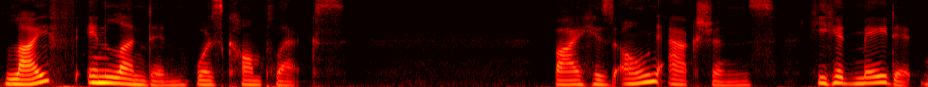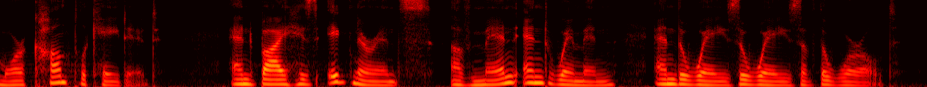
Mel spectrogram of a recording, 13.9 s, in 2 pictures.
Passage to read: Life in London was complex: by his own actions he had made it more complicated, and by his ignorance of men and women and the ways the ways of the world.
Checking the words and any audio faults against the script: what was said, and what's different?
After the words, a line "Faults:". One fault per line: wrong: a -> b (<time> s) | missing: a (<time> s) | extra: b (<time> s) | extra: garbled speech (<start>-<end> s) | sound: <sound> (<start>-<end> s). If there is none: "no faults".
Life in London was complex: by his own actions he had made it more complicated, and by his ignorance of men and women and the ways the ways of the world.
Faults:
no faults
